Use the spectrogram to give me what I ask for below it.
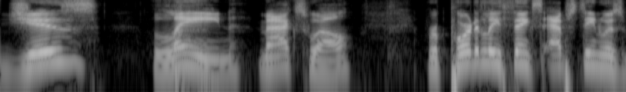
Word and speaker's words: Ghislaine: right next story jesus jesus maxwell pronounced jizz lane maxwell reportedly thinks epstein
